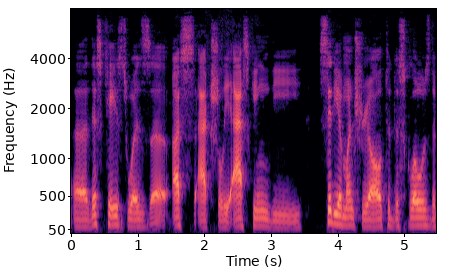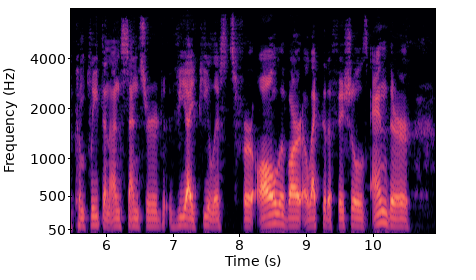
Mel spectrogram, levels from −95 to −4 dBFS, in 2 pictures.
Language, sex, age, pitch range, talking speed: English, male, 30-49, 95-120 Hz, 155 wpm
